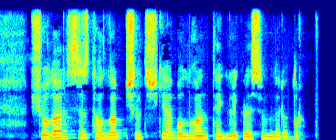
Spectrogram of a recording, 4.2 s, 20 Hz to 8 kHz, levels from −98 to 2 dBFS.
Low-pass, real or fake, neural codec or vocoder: 7.2 kHz; real; none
